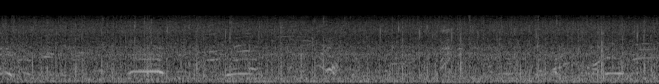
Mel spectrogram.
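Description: Steady rain falling, an even hiss of rain on surfaces near the microphone with scattered fine drop ticks, and faint distant voices underneath.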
